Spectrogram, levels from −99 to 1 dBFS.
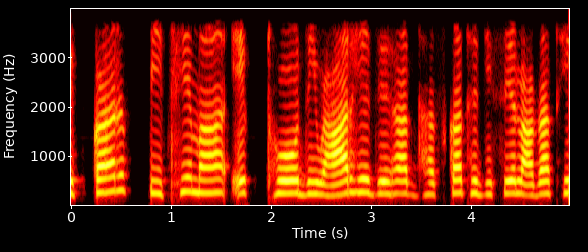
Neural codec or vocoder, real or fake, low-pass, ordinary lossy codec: codec, 16 kHz, 4 kbps, X-Codec, HuBERT features, trained on LibriSpeech; fake; 3.6 kHz; none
